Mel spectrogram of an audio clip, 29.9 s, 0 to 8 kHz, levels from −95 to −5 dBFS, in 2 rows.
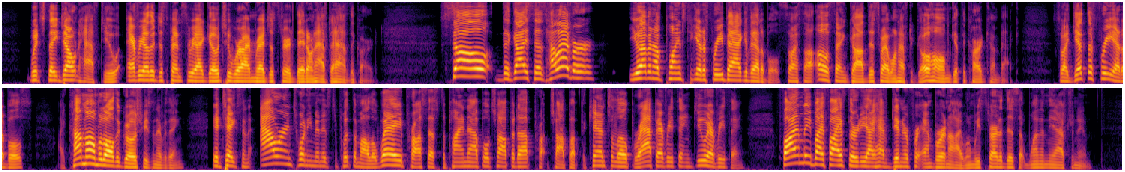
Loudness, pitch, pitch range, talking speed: -21 LUFS, 150 Hz, 120-185 Hz, 235 wpm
